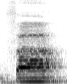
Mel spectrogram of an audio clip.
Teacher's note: سا پڑھتے ہوئے زبان سامنے کے جو دو دانت ہیں یہ ان کے پیچھے زبان کی نوک لگے گی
